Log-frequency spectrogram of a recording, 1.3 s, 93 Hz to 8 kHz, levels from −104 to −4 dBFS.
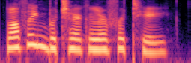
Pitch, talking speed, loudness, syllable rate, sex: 255 Hz, 190 wpm, -19 LUFS, 7.5 syllables/s, female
